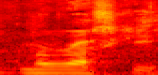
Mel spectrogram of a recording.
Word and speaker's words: Morawski: I believe he's You pronounce it Jamie Morawski. He reached out to me and I thank him for that to make sure I was pronouncing his name correctly.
